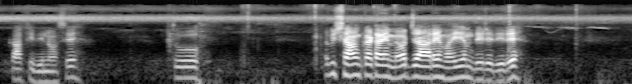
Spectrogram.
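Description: A young man talks with animation close to the microphone, outdoors.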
